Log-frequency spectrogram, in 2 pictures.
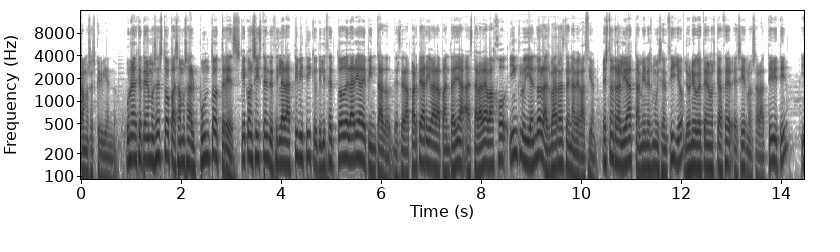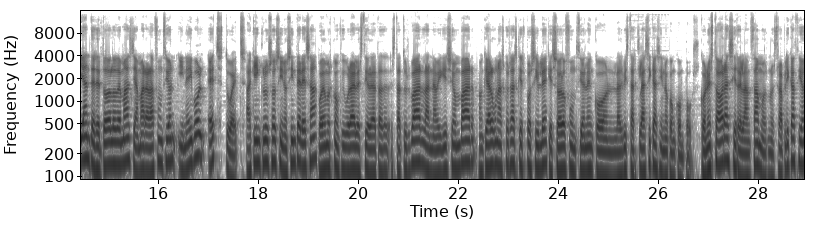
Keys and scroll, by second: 16.7 Return, 18.0 super+b, 22.3 alt+super+[, 27.6 ctrl+r.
